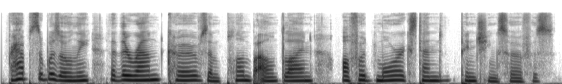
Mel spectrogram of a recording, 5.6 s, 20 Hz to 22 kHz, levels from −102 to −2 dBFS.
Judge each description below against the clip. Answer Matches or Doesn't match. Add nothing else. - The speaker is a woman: Matches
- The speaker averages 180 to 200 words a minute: Doesn't match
